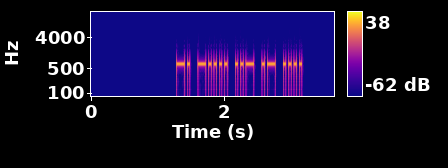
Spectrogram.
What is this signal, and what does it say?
Morse code, heard as a keyed tone, about 30 wpm, 700 Hz. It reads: N6UAH
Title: USA Call Signs Repeated 2x 30wpm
